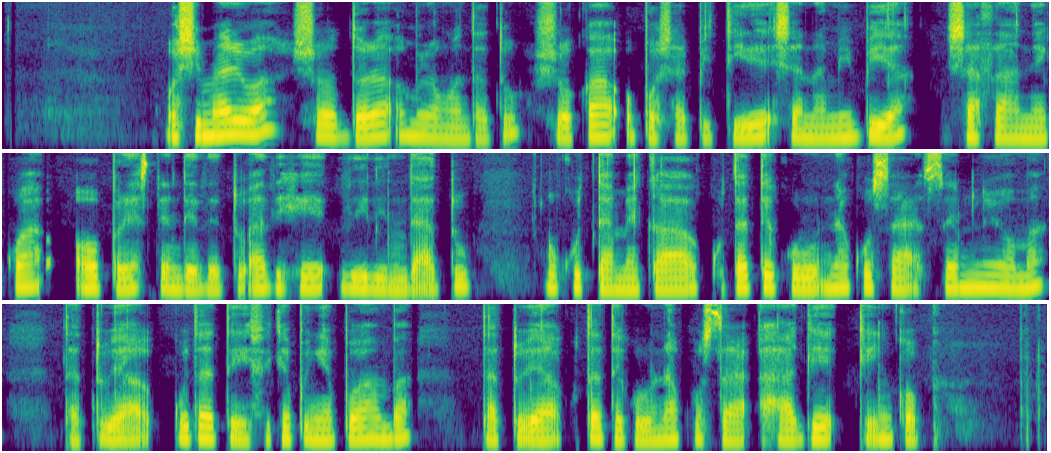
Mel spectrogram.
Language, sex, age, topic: Oshiwambo, female, 25-35, finance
